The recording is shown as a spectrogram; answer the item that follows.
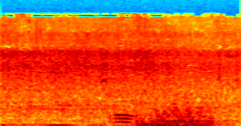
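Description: Loud, rough background noise of a busy indoor hall picked up by a phone microphone, with a steady low hum, a brief spoken "okay" about a second in, and a louder low rumble in the last half second.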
